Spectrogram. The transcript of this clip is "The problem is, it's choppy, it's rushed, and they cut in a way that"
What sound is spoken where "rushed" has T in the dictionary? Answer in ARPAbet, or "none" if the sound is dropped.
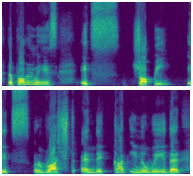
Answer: T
